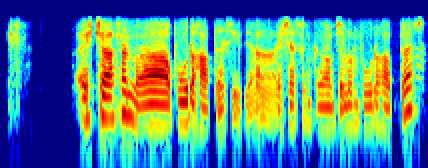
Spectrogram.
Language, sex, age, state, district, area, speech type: Kashmiri, male, 30-45, Jammu and Kashmir, Anantnag, rural, conversation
